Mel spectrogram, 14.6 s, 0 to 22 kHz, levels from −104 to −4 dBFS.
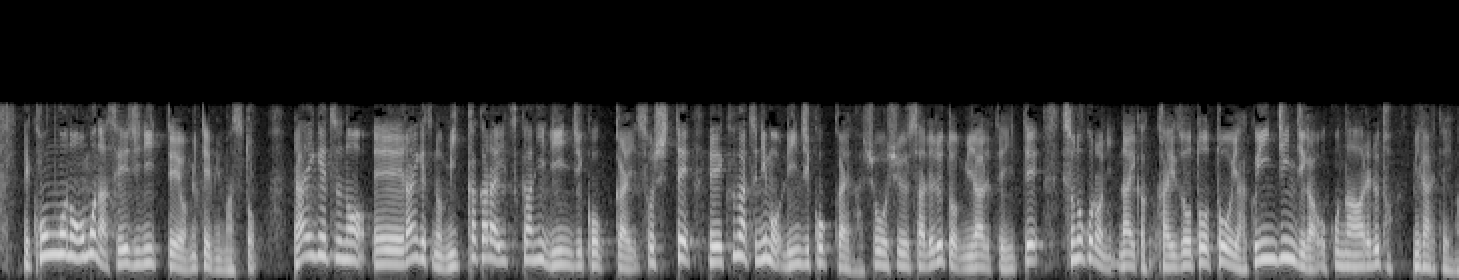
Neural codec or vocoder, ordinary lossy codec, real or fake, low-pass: none; none; real; 5.4 kHz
